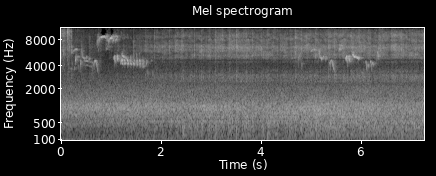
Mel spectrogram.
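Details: Trangia X2 multi-fuel burner after priming and heating up: steady, even rushing roar with no surging or sputtering, birds faintly behind; running smoothly.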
